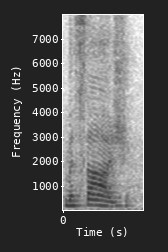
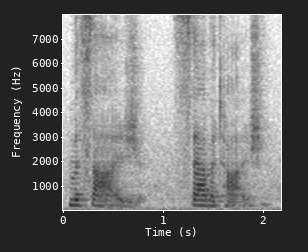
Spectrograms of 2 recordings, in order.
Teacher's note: And in that case, it's getting really gentle with massage. That zh is very quick that your voice is on. It's almost a sh sound, but it does have your voice. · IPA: /ʒ/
